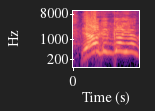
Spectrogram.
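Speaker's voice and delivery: high, loud laughing send-off; laughing dismissal. Real, not acted. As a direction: laugh them off the stage.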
